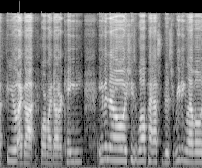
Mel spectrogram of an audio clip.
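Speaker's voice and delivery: ordinary talk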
